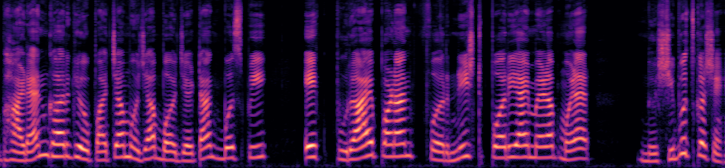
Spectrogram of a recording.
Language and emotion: Goan Konkani, surprised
